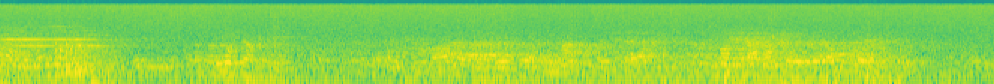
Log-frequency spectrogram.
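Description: Two men talk calmly nearby.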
